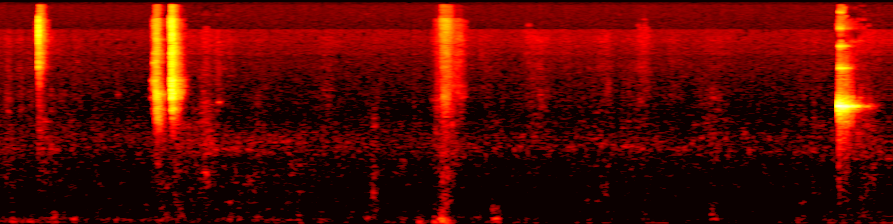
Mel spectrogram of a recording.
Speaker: also if you hear a high-pitched chirp um that does not mean a bird has gotten into my flat it means that the smoke detector is chirping because even though it's tied into the mains um it still wants its battery change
